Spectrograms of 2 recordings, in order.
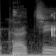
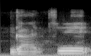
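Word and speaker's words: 같이: Bacanya gaji ya. Ini bacanya gaji sarayo.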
